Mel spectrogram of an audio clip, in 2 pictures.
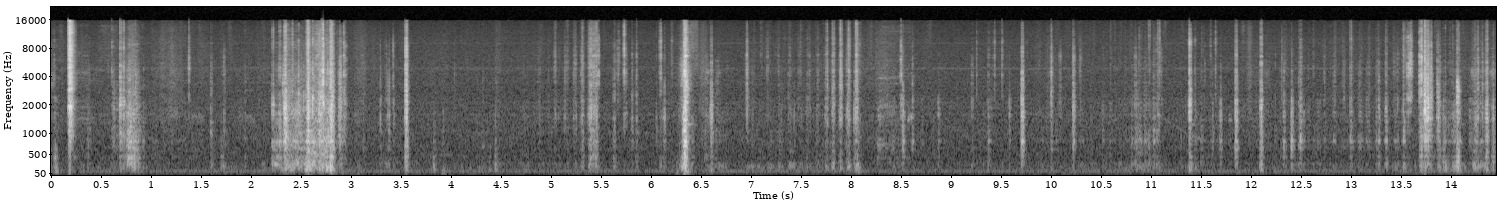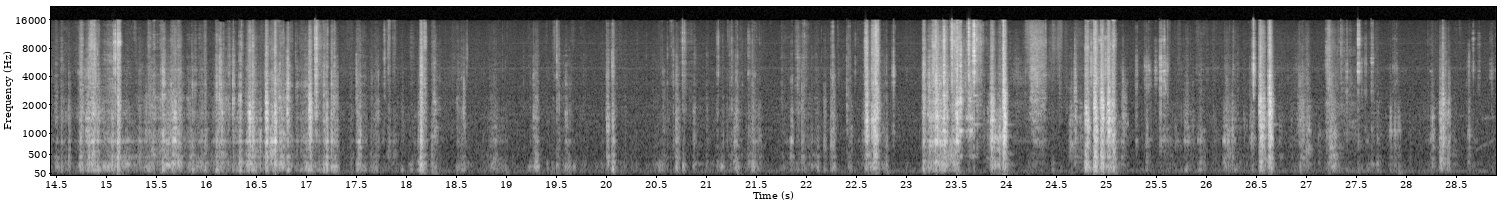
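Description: Screwdriver and small metal parts clicking, scraping and rattling as screws are worked out of a metal avionics chassis and its parts are handled and set down on a wooden desk. The clicks come scattered, with a busier stretch of scraping and rattling in the middle and a cluster of louder knocks near the end.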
